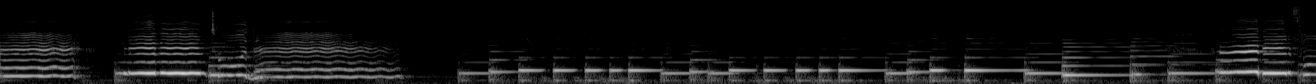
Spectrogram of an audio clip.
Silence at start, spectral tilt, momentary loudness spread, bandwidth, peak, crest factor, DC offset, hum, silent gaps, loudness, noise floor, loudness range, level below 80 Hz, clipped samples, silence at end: 0 s; -5.5 dB/octave; 17 LU; 10 kHz; -10 dBFS; 16 dB; under 0.1%; none; none; -26 LUFS; -63 dBFS; 10 LU; -64 dBFS; under 0.1%; 0 s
